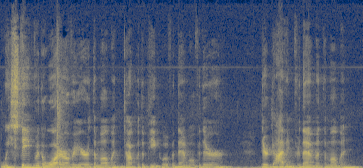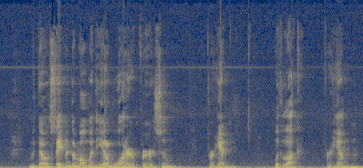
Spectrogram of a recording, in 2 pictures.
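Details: Fluent aphasia in a male patient met during neuroscience research: his sentences flow and sound reasonable, but there are huge gaps in the meaning of the words.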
